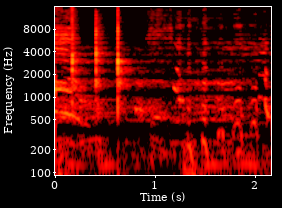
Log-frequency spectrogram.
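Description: A small group of spectators reacting to a card-trick reveal, with scattered exclamations and a few sharp claps in the first half-second.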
